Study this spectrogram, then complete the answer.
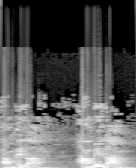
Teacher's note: আ উচ্চারিত হচ্ছে। যদি আ উচ্চারণ হয় এবং এর পরের এই ওয়ার্ডের প্রথম ওয়ার্ডটি যদি ভায়েল হয়, সেক্ষেত্রে এখানে আমরা বলবো যে ফামেলার, অর্থাৎ অতিরিক্ত র সাউন্ড উচ্চারিত হচ্ছে, র হচ্ছে, অর্থাৎ ফামেলার, ফামেলার। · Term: ইন্ট্রুসিভ আর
